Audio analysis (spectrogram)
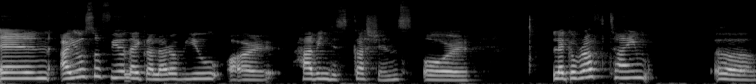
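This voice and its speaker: High-pitched woman's voice with a non-native accent, very slow pace, long, frequent pauses and lively intonation. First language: not English. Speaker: tarot reader. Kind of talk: tarot reading video; guided breathing. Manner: halting.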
